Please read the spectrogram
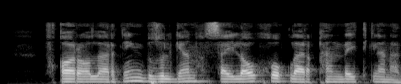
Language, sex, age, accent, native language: Uzbek, male, 25-34, Xorazm, Uzbek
